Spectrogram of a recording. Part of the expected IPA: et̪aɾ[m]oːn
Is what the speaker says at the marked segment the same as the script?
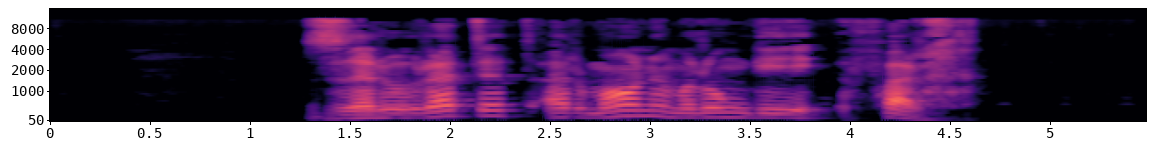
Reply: yes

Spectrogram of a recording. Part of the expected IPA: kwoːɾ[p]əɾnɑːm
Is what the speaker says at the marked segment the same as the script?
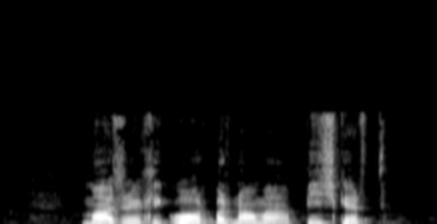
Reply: no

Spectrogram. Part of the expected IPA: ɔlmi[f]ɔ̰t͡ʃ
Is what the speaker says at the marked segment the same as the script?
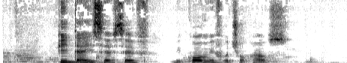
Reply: yes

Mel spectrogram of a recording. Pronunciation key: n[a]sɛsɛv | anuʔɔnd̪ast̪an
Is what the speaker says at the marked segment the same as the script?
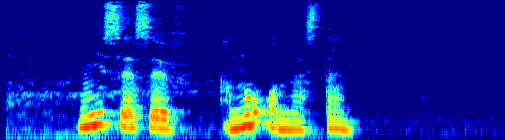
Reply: no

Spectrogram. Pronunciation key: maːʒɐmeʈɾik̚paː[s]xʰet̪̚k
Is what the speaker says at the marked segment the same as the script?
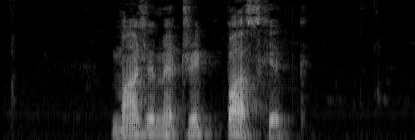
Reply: yes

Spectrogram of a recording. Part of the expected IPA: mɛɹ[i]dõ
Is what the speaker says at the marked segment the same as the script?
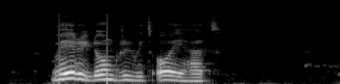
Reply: yes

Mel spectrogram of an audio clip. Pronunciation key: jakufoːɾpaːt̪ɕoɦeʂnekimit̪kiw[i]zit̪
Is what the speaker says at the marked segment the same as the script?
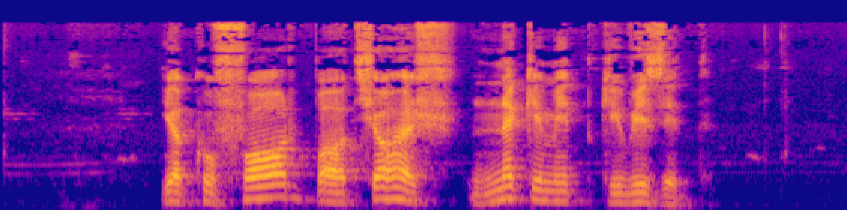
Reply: yes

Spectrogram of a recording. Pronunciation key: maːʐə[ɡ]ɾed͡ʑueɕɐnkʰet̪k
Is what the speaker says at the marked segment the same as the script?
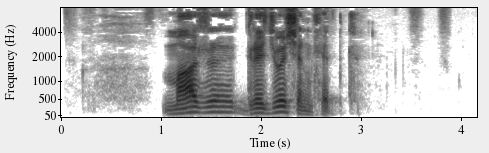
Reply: yes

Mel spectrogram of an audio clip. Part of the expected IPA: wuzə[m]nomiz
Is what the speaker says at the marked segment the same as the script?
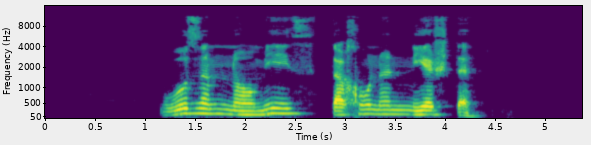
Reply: yes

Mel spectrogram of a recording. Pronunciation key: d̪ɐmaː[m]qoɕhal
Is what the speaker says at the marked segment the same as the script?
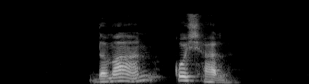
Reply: no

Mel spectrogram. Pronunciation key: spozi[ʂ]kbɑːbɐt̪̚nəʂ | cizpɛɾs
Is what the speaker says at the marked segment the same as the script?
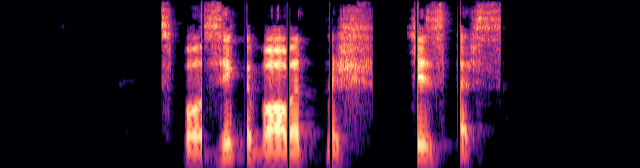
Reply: no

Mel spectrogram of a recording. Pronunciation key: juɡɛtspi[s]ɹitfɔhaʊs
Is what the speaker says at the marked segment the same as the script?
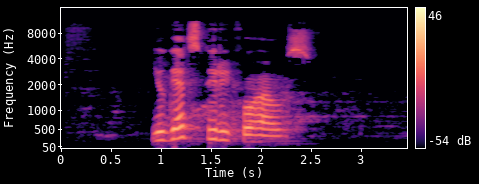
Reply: no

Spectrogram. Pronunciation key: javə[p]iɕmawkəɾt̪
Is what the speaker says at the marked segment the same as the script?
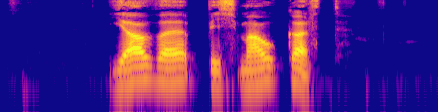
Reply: yes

